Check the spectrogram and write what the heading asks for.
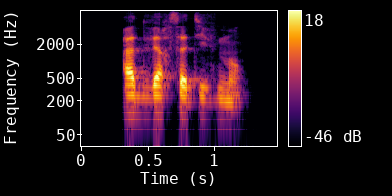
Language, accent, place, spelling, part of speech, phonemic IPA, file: French, France, Lyon, adversativement, adverb, /ad.vɛʁ.sa.tiv.mɑ̃/, LL-Q150 (fra)-adversativement.wav
- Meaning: adversatively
